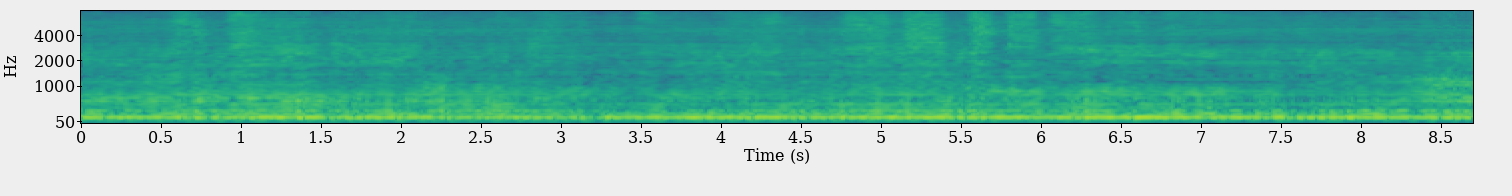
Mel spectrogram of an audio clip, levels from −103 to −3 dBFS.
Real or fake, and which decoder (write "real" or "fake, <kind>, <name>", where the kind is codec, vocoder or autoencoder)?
fake, vocoder, HiFi-GAN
